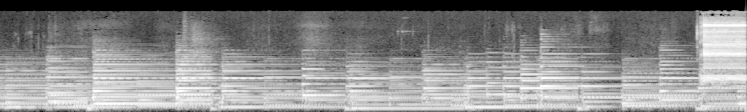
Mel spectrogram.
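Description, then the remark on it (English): A short instrumental tune plays clearly as a musical clue in a quiz game, its notes stepping along at a brisk, even pace for several seconds before a sudden noisy burst cuts in at the end. “Colin, can we have the first musical clue, please?”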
